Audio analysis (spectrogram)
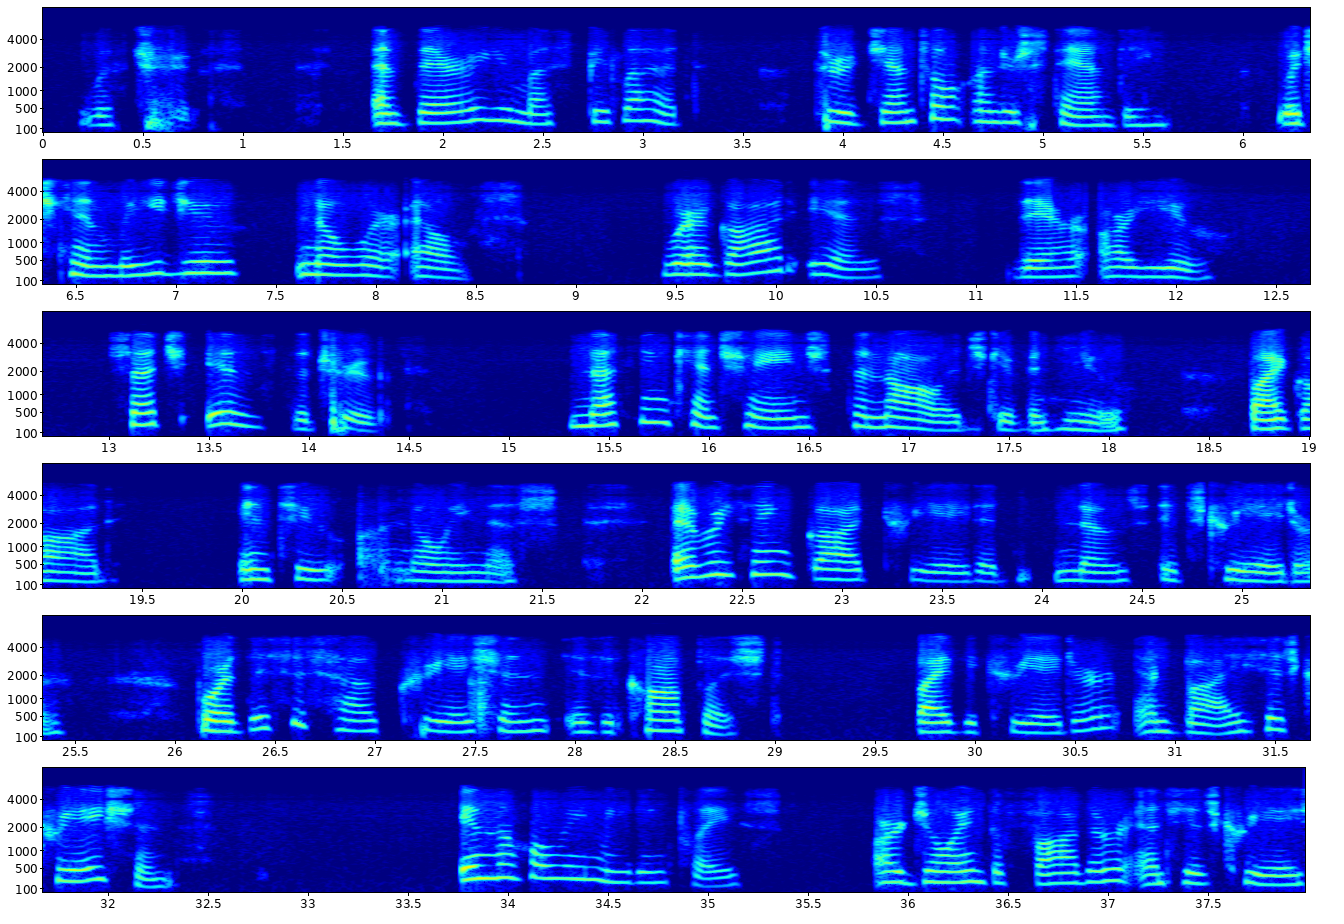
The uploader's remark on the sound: ACIM Daily Conference Call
